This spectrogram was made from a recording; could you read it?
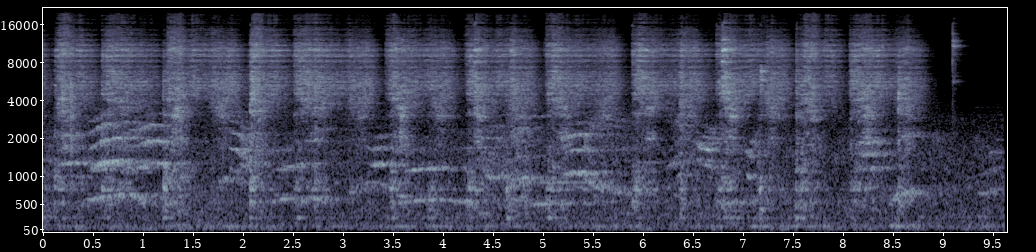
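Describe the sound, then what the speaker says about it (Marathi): Roasted rice scraped and clinked out of a metal pan onto a cotton cloth, steady scraping and light metallic clatter throughout, fairly quiet, with no talk. "आता आपण तांदूळ पण कॉटनच्या कपड्यावर काढून घेऊया"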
